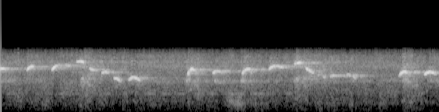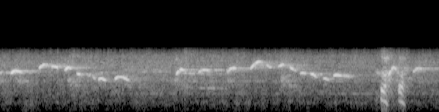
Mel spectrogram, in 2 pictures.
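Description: Someone whistling a tune: one clear line of short, sliding notes in phrases, with brief pauses between them.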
